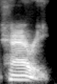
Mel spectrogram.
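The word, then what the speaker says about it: Cary: because in North Carolina there's a town called Carrie okay it's spelled c-a-r-y and the reason I bring that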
